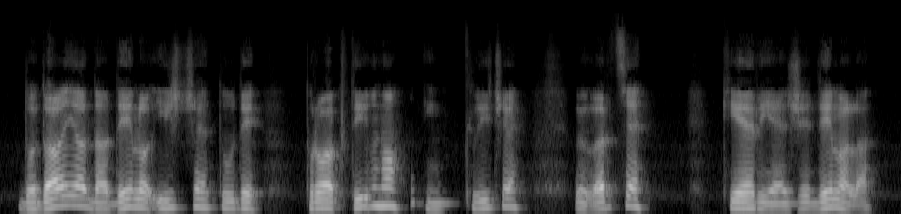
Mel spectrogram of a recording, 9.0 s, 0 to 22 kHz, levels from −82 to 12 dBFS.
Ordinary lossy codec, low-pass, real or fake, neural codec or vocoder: MP3, 64 kbps; 19.8 kHz; fake; autoencoder, 48 kHz, 32 numbers a frame, DAC-VAE, trained on Japanese speech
